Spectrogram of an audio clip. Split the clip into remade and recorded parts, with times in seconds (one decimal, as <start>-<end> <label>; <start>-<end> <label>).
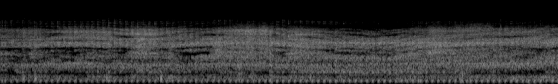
0.0-3.4 recorded; 3.4-4.2 remade; 4.2-4.7 recorded; 4.7-5.6 remade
